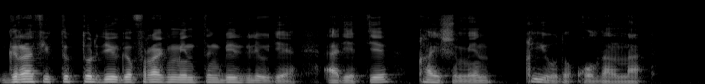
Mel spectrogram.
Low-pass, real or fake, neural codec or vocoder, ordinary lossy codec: none; real; none; none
